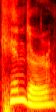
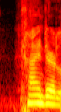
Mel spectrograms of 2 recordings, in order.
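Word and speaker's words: Kindr: Not Kinder, like Tinder, Kinder, like Grindr.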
